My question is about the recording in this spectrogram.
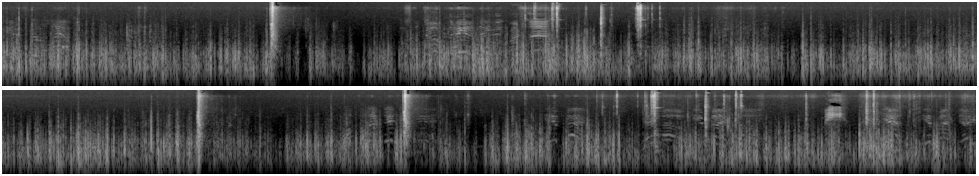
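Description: Precision rifle shots, three sharp cracks: one a few seconds in, then two more about two and a half seconds apart later on. The shots sound over a steady rumble of wind on the microphone.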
